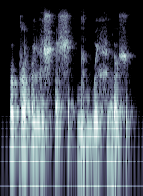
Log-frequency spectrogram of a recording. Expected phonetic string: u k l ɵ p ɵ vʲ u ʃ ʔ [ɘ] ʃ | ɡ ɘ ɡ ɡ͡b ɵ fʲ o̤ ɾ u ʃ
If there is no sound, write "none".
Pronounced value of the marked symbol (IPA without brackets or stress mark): ɘ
